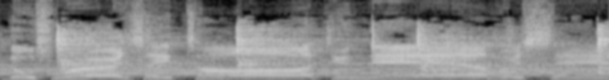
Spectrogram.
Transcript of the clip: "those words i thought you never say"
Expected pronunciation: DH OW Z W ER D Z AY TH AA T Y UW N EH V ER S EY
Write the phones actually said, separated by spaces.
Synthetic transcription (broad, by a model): DH OW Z W ER D Z AY T AA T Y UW N EH V ER S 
